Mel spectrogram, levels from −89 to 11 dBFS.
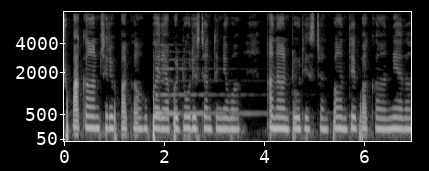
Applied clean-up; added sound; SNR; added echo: none; Piano; 19 dB; none.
